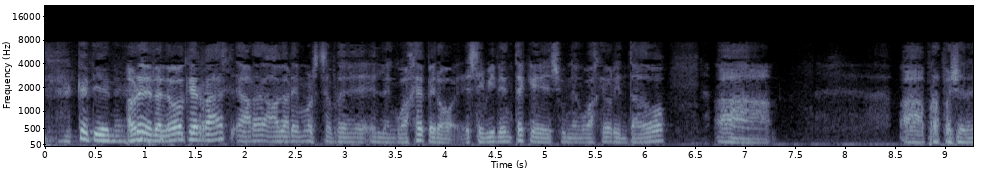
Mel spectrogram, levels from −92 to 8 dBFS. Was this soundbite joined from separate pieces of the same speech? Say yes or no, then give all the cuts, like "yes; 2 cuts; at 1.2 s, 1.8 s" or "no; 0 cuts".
no; 0 cuts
